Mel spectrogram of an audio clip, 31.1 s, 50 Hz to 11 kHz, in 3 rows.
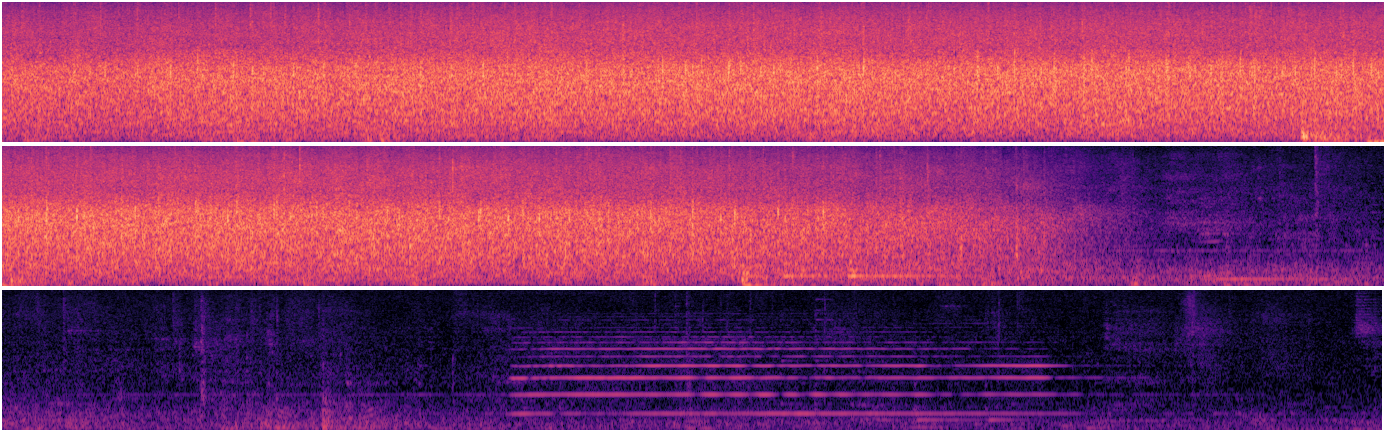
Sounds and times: Orchestra: 0:00.0 - 0:20.5, 0:24.1 - 0:30.6.

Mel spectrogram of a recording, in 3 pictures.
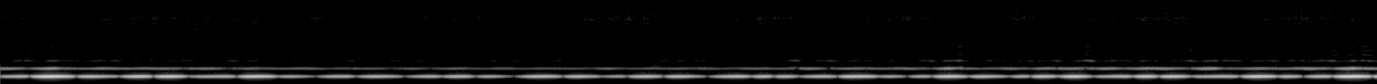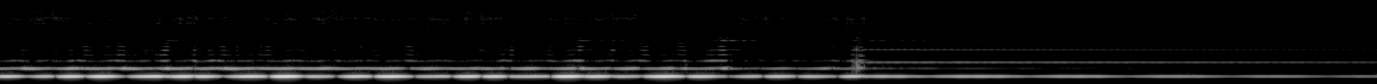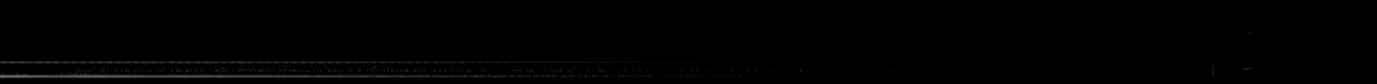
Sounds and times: Singing bowl: 0:00.0 - 0:36.9.

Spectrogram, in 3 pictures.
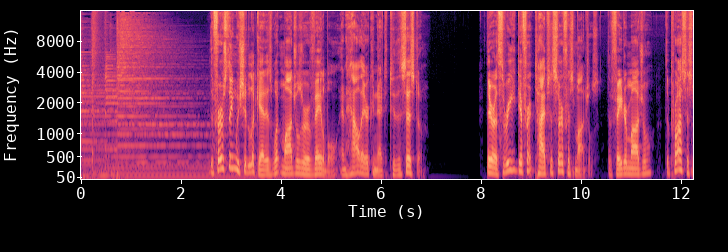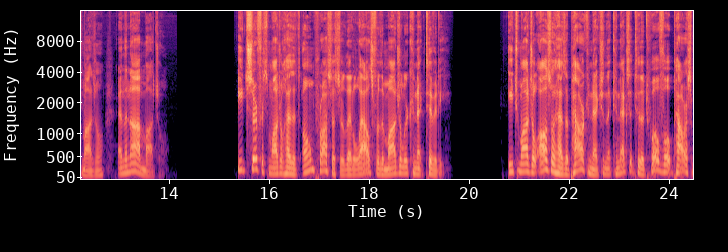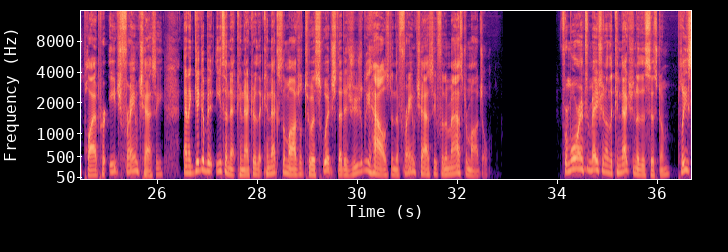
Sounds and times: Speech: 0:02.6 - 0:06.9, 0:08.1 - 0:14.0, 0:15.4 - 0:19.6, 0:20.8 - 0:32.7, 0:34.1 - 0:36.6.

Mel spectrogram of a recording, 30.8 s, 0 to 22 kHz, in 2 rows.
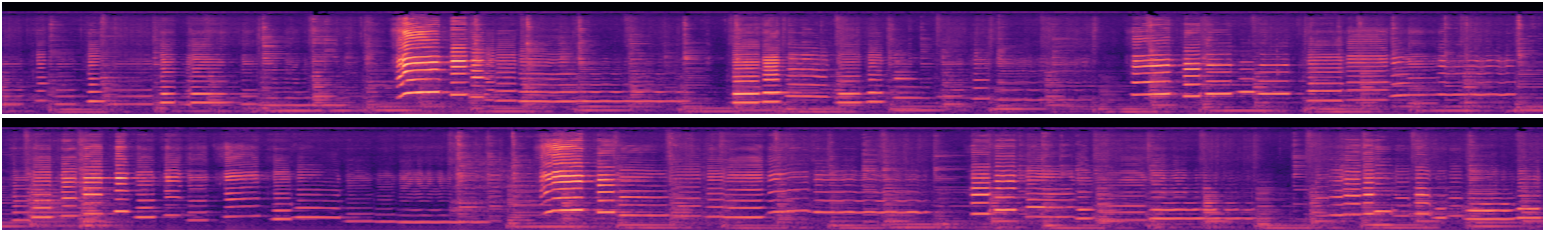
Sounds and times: Music: 0:00.0 - 0:30.8.

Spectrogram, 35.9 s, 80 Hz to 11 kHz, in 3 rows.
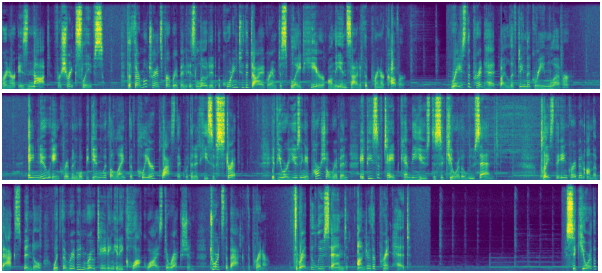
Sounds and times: Speech: 0:00.0 - 0:08.1, 0:09.0 - 0:11.4, 0:12.5 - 0:16.6, 0:17.4 - 0:21.9, 0:22.8 - 0:32.1, 0:35.2 - 0:35.8
Music: 0:00.0 - 0:35.8.

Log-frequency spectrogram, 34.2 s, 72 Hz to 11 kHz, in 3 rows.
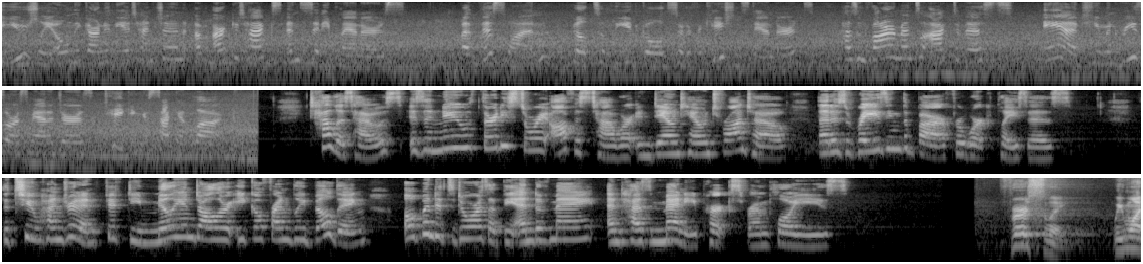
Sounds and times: Speech: 0:00.0 - 0:03.9, 0:04.6 - 0:13.6, 0:14.5 - 0:22.1, 0:22.8 - 0:31.2, 0:32.8 - 0:34.1.

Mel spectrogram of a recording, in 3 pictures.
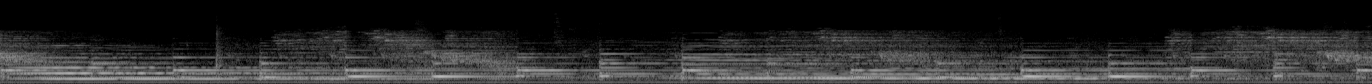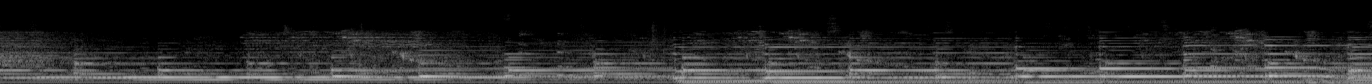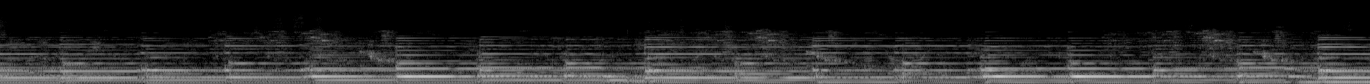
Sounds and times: Music: 0:00.0 - 0:41.1.

